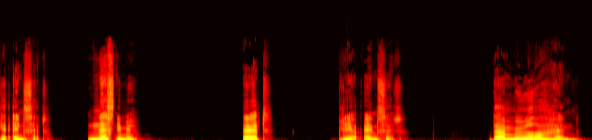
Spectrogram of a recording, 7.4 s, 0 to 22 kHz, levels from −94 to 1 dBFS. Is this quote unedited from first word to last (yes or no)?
no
